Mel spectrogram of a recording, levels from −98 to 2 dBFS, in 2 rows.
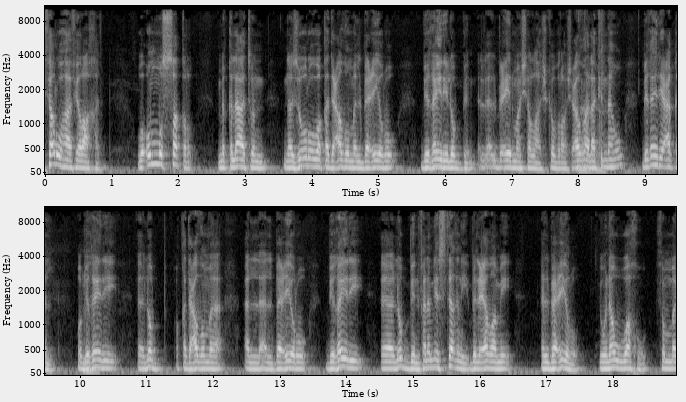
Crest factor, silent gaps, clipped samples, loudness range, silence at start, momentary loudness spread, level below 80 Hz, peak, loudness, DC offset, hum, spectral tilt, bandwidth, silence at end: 16 dB; none; under 0.1%; 2 LU; 0 s; 10 LU; -46 dBFS; -6 dBFS; -22 LUFS; under 0.1%; none; -7.5 dB/octave; 10.5 kHz; 0 s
